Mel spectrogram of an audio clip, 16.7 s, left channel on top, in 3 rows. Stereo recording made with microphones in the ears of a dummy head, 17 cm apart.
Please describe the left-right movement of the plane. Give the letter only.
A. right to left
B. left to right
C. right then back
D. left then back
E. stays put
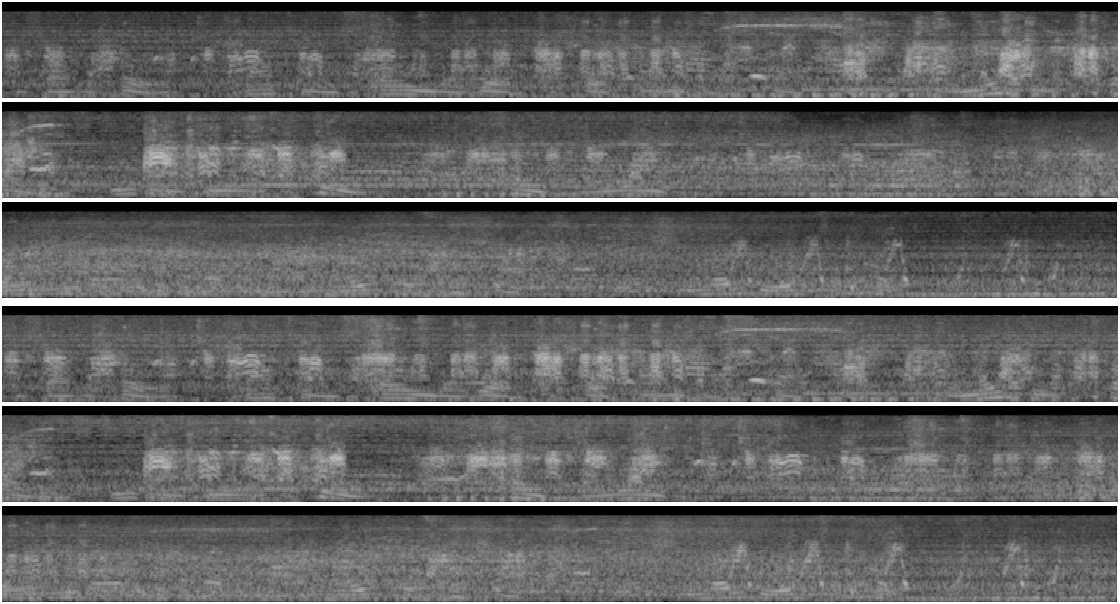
B.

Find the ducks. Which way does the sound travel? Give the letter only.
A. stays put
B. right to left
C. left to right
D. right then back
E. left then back
E.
